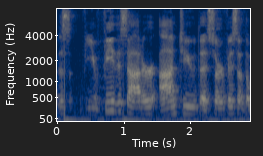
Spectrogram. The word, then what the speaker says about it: solder: have this thing called solder spelled s-o-l-d-e-r the L is silent and what that is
